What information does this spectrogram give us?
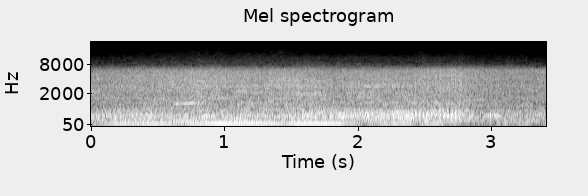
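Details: Loud roaring engine noise of a revving vehicle fills the whole stretch, with no animal voice heard.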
